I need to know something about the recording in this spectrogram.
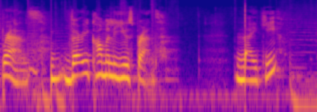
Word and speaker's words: Nike: Nike. We actually get rid of the last I.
